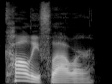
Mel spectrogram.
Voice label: "cauliflower", us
